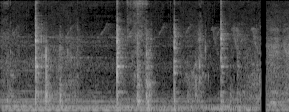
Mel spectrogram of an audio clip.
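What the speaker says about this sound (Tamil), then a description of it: "நல்லா இப்படி கிளறி விட்டுருங்க." Mutton kulambu curry being stirred in a pan, a spoon scraping and clinking against the metal at irregular intervals over a soft, steady background simmer, close by with no talking.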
